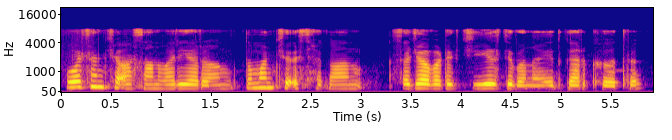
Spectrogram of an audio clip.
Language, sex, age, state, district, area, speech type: Kashmiri, female, 45-60, Jammu and Kashmir, Budgam, rural, spontaneous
